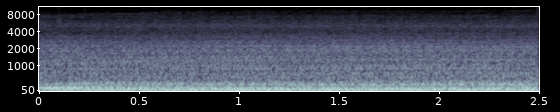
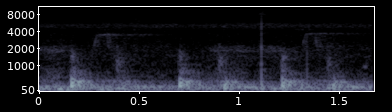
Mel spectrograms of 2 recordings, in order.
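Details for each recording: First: Turbo diesel pickup with air conditioning hauling an auction McCormick-Deering 10-20 tractor: a steady, deep drone pulling under load, rising as speed builds. It holds speed up hills, losing only a little. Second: McCormick-Deering 10-20 tractor with seized, bone-dry engine: dull regular clunks about twice a second as the fan is rocked, the stuck crank shifting slightly; seized engine.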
